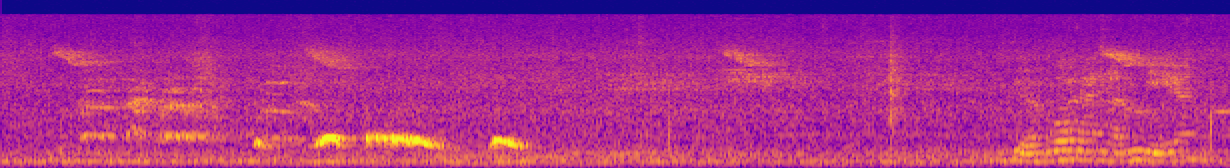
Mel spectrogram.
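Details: Spotted dove cooing: a short run of soft, low, slightly wavering coos near the middle, with faint chirps of other birds and a brief low murmur in the background.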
